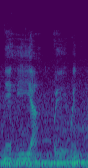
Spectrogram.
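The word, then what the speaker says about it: nēhiyawēwin: And in the Cree language, the last 3, Nehiya, Wewin, the last 3 syllables is where the emphasis is.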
